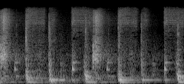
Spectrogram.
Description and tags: bongo loop with hats 130bpm
130 BPM bongo loop with high-hats
drums, bongo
